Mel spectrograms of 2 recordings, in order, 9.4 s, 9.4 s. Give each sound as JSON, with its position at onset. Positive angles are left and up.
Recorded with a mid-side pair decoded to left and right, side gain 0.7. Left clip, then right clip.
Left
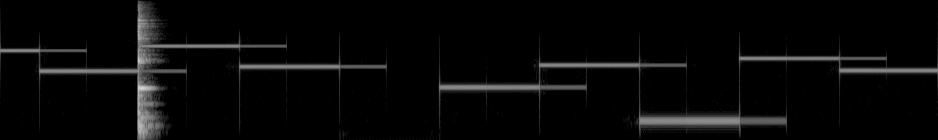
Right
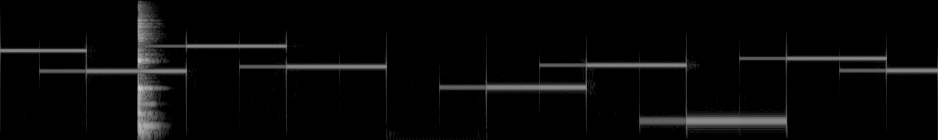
{"t": 1.4, "sound": "a scream", "azimuth_deg": 20, "distance_m": 0.6}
